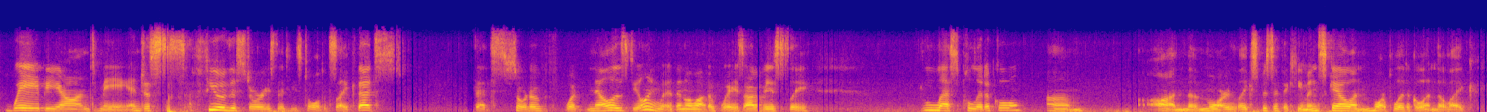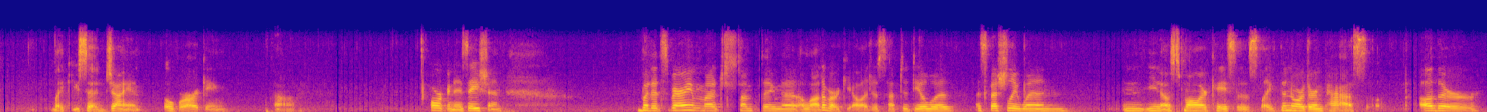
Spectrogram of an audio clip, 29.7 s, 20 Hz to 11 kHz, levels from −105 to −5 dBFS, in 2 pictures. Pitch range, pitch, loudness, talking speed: 185-220 Hz, 195 Hz, -20 LUFS, 160 wpm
